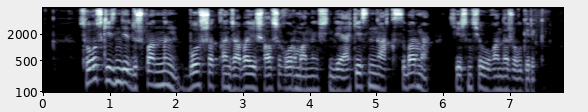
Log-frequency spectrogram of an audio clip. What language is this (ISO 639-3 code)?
kaz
